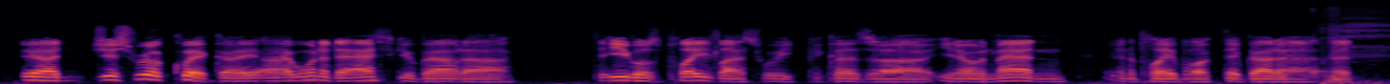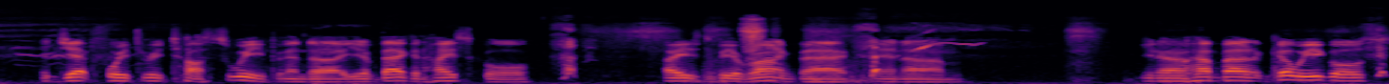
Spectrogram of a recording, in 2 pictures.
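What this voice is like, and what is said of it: Exaggerated Philadelphia accent, sports caller. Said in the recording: “the terrible Philly accent, and then all the idiot Philly callers”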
